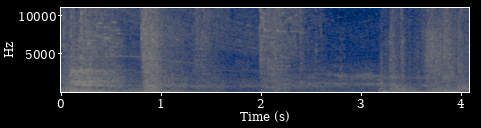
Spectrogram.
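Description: Car tyres screech as the car skids through a turn.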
